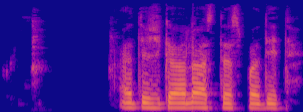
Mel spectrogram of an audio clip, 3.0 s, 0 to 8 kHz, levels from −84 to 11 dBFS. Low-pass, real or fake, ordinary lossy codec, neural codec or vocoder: 7.2 kHz; real; MP3, 32 kbps; none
